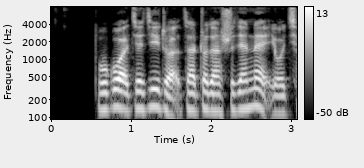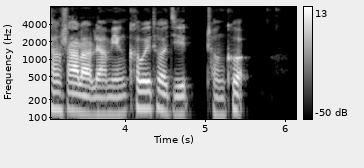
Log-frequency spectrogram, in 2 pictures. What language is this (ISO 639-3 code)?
zho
